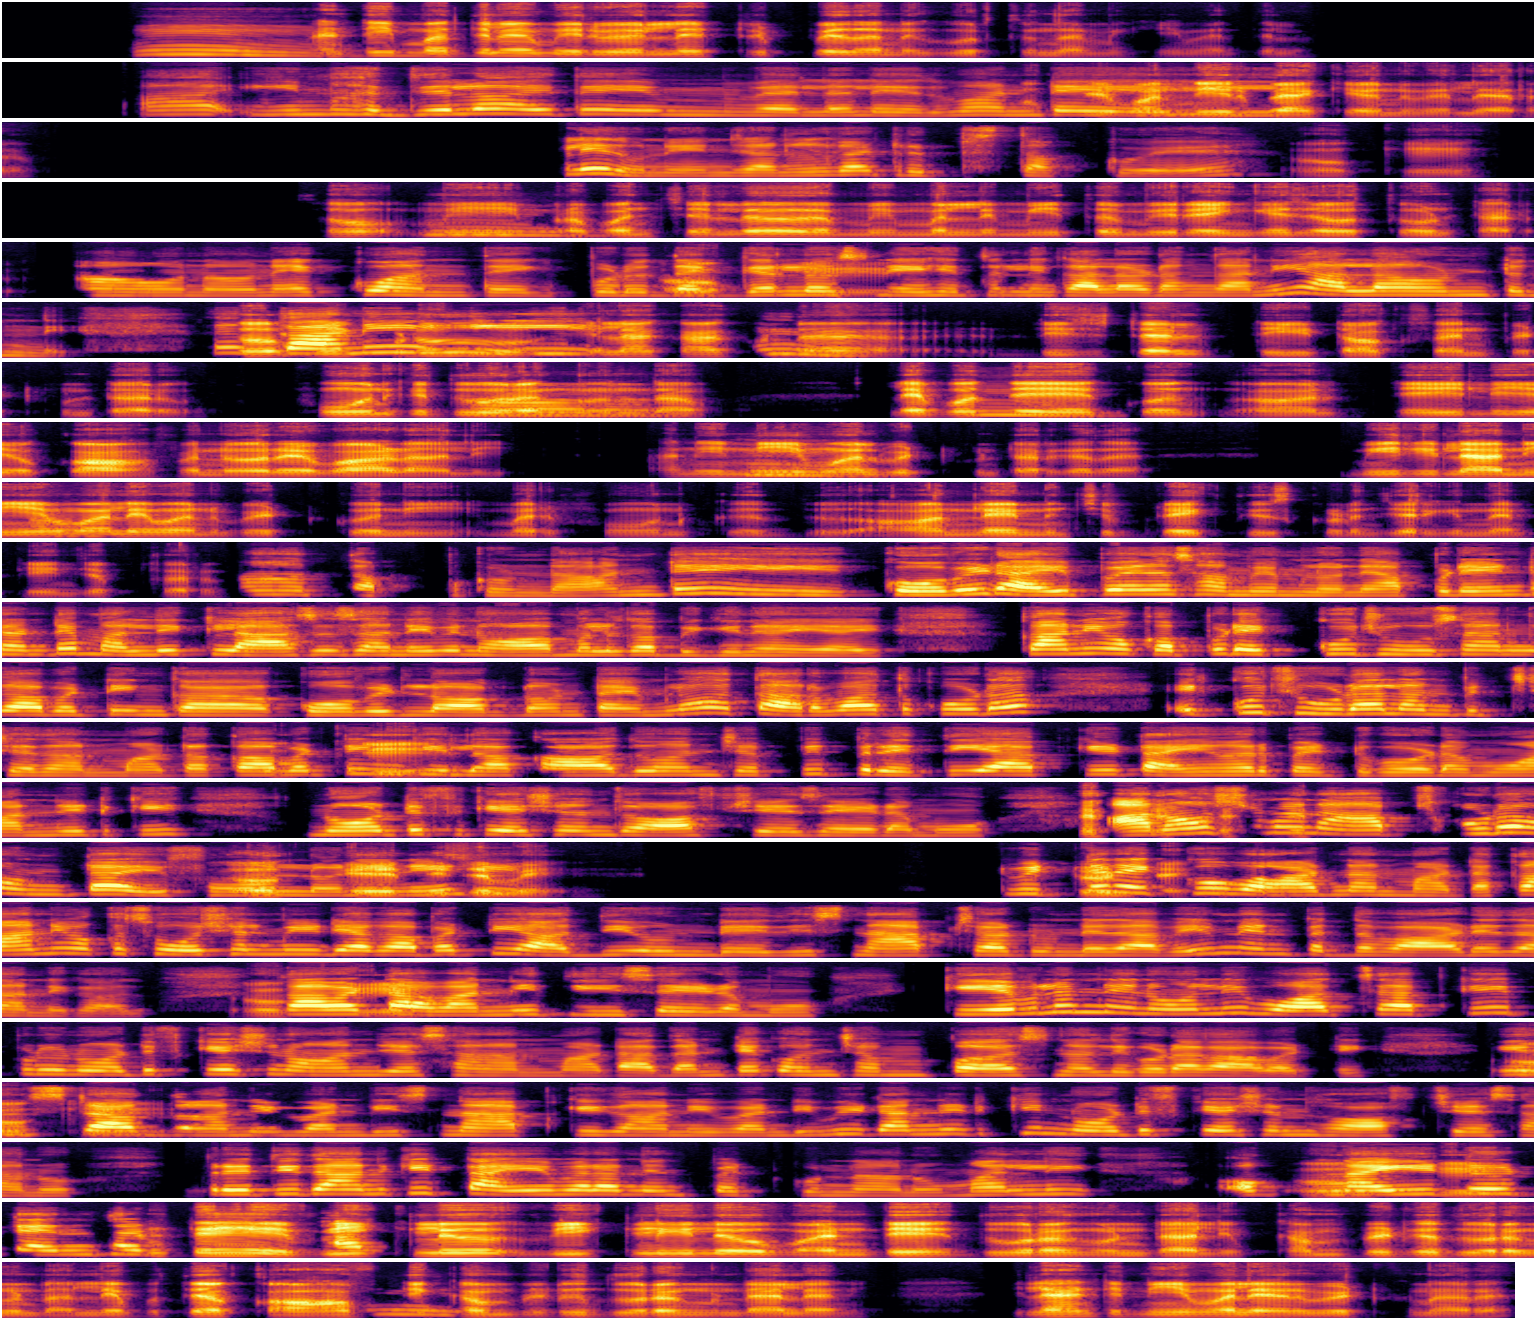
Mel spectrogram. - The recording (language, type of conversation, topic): Telugu, podcast, మీరు ఎప్పుడు ఆన్‌లైన్ నుంచి విరామం తీసుకోవాల్సిందేనని అనుకుంటారు?
- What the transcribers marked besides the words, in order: tapping; chuckle; in English: "వన్ ఇయర్"; in English: "జనరల్‌గా ట్రిప్స్"; in English: "సో"; in English: "ఎంగేజ్"; in English: "సో"; in English: "డిజిటల్ డీటాక్స్"; in English: "డైలీ"; in English: "హాఫ్ అన్ అవరే"; in English: "ఆన్‌లైన్"; in English: "బ్రేక్"; in English: "కోవిడ్"; in English: "క్లాసెస్"; in English: "నార్మల్‌గా బిగిన్"; in English: "కోవిడ్ లాక్‌డౌన్ టైమ్‌లో"; in English: "యాప్‌కి టైమర్"; in English: "నోటిఫికేషన్స్ ఆఫ్"; laugh; in English: "యాప్స్"; in English: "ట్విట్టర్"; in English: "సోషల్ మీడియా"; in English: "స్నాప్‌చాట్"; in English: "ఓన్లీ"; in English: "నోటిఫికేషన్ ఆన్"; in English: "పర్సనల్‌ది"; in English: "ఇన్‌స్టాకి"; in English: "స్నాప్‌కి"; in English: "నోటిఫికేషన్స్ ఆఫ్"; in English: "టైమర్"; in English: "నైట్ టెన్ థర్టీ"; in English: "వీక్‌లో వీక్‌లీలో వన్ డే"; in English: "కంప్లీట్‌గా"; in English: "హాఫ్ డే కంప్లీట్‌గా"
